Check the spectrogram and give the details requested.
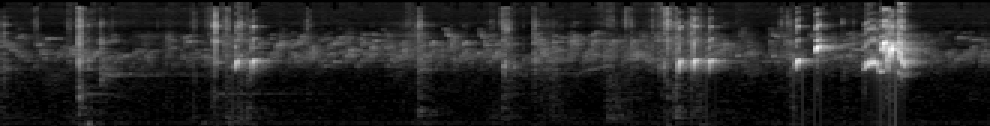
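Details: Song of a European goldfinch, Balkan subspecies balcanica: scattered high, thin chirps and short twittering bursts, fainter at first, building to a denser, louder jingling phrase near the end, over a quiet background.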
